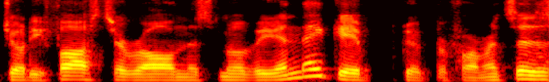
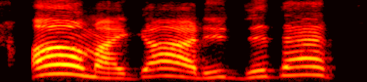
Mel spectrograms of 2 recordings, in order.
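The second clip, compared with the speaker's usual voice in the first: play-acted, very high, drawn-out appalled horror; 12 semitones higher than usual. Retelling a movie scene, quoting Jon Lovitz: imitating horrified Jon Lovitz. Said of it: "Jon Lovitz is, like, horrified".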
